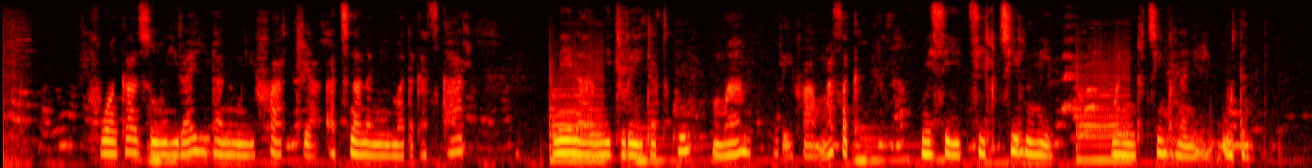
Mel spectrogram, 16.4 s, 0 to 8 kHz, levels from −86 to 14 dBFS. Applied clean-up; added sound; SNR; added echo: none; Musical instrument + Bowed string instrument; 10 dB; none.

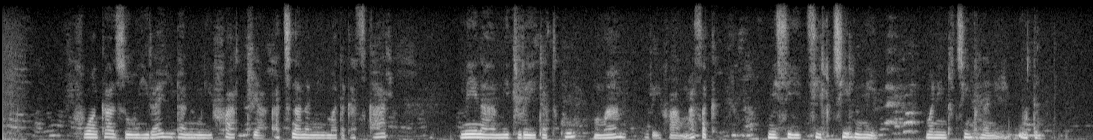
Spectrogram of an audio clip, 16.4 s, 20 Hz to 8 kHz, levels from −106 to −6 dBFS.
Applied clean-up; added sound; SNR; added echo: none; none; none; none.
